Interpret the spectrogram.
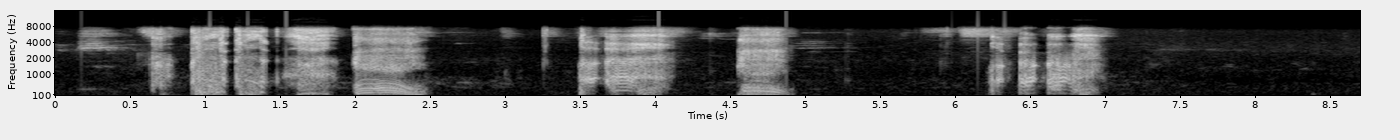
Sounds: Throat clearing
